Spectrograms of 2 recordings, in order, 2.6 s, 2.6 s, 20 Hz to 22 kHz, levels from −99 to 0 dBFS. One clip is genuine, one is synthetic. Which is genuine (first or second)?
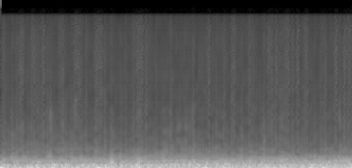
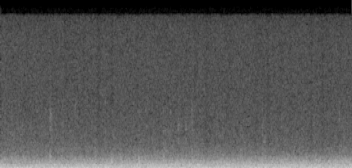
second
